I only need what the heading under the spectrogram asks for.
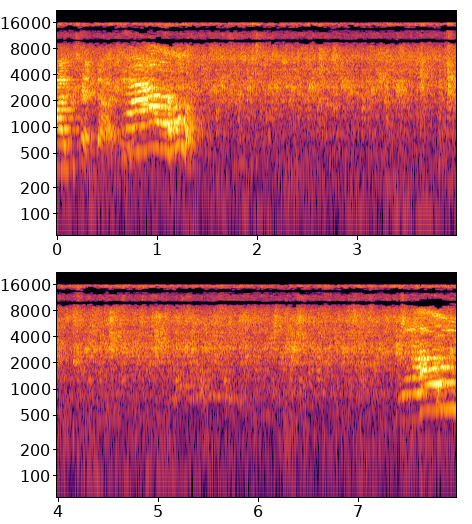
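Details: Cat reacting to being bathed; a loud, drawn-out wavering meow near the start and another at the end, with watery background noise and faint voices between.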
